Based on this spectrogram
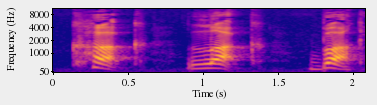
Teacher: Fool, tense oo, full. So the jaw drops a bit, the tongue is a little lower, the lips round just a bit.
